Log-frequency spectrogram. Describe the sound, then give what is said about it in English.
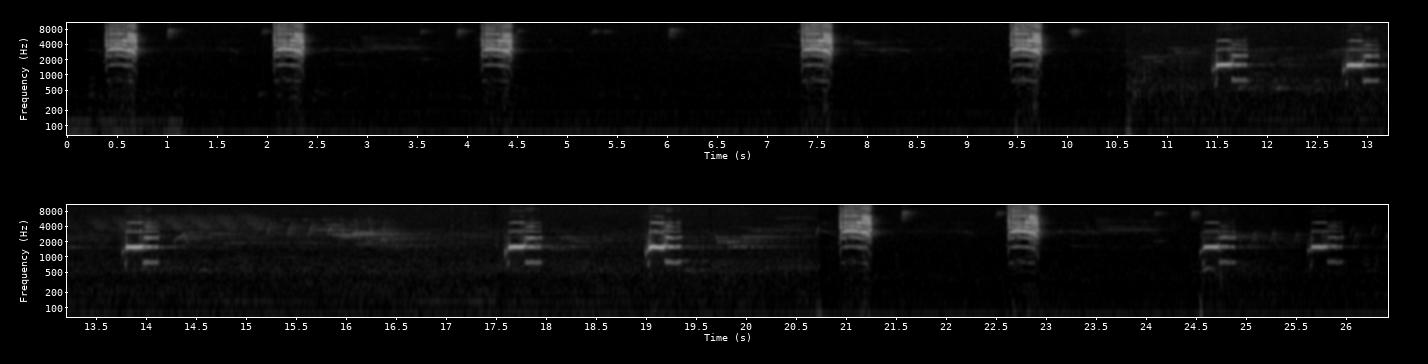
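A blue jay gives a series of short, bright, piercing calls in irregular bursts, loud, with softer chirps and a faint background of other birds between them. No one speaks. “Here's the blue jay again.”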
